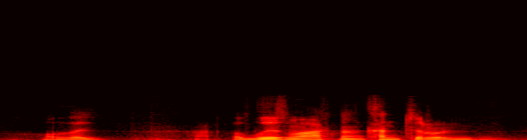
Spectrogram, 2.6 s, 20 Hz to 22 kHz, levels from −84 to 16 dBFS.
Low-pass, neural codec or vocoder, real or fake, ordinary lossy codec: 7.2 kHz; codec, 16 kHz, about 1 kbps, DyCAST, with the encoder's durations; fake; none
